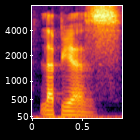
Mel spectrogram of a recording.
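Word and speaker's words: lapies: refer the collapsed sinks the next term is pronounced as lapias they look like this carved cut and you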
